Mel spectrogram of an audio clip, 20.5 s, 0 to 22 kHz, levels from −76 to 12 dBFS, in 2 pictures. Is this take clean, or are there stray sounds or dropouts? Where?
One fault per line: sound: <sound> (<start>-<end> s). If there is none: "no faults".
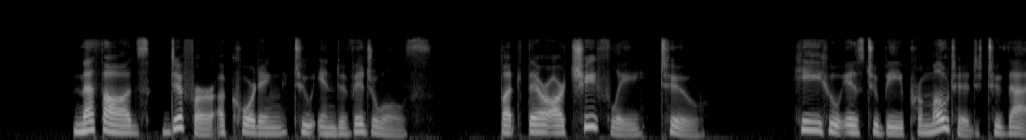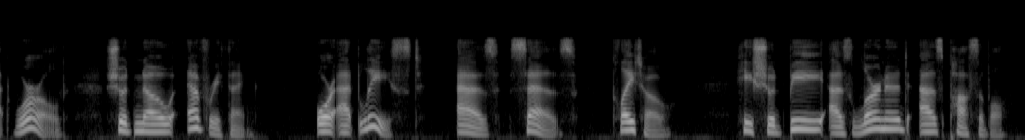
no faults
